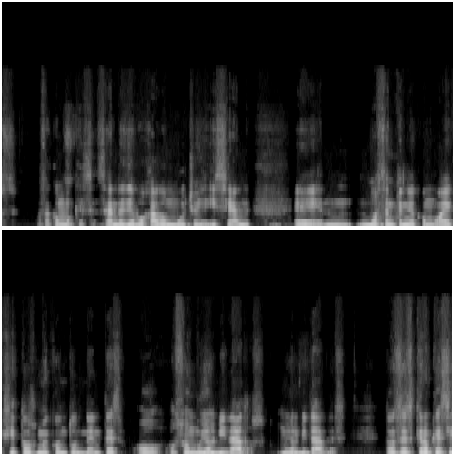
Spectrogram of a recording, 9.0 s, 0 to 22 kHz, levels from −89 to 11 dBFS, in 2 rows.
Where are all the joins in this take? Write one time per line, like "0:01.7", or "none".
none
